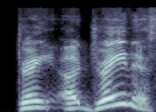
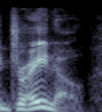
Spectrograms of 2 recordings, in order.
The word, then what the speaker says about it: Dranes: Drainus. I've been saying your name wrong. 'Cause I always call you Drano, but That's I fine. guess in the proper Greek would be Drainus, correct?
